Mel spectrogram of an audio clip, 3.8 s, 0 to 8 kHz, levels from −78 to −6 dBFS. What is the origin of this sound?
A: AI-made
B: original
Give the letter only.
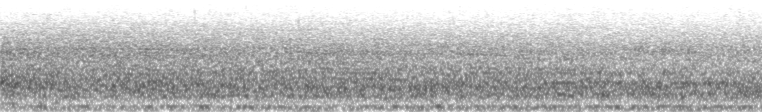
B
